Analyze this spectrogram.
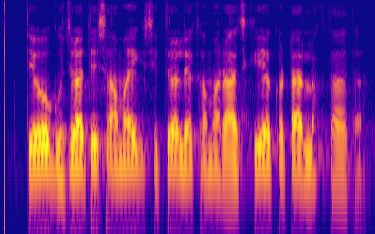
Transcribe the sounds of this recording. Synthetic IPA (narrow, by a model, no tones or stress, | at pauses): t̪eoɡud͡ʒɾat̪isamaikt͡ʃɪt̪ɾəlekʰamãɾad͡ʒkijəkəʈaɾləkʰt̪aɦət̪a̰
